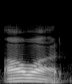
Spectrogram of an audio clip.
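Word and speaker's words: hour: reading for dash আওয়ার এখানে এইচ টা কিন্তু উচ্চারিত হবে না তো এখানে হবে উচ্চারণটা আওয়ার তো সেক্ষেত্রে হবে I have been রেডিং ফর অ্যান আওয়ার mister Khan is honest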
